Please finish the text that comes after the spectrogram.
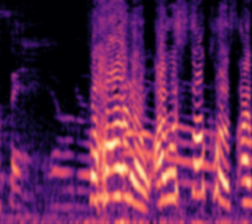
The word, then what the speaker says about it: Fajardo: Oh, not Fajardo. Fajardo. Fajardo.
